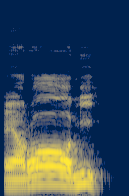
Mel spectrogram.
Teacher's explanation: Hein, le Ra, ici, il est emphatique. Hein, et en 2 temps.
